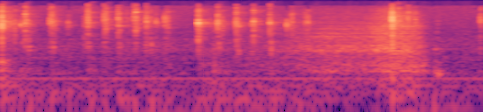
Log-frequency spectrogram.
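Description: Soft, rapid keystrokes on a computer keyboard as an email address is typed, a quick irregular patter of light clicks, close and quiet with no talking.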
